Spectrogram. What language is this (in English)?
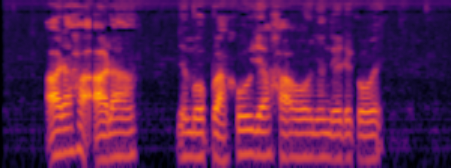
Guarani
